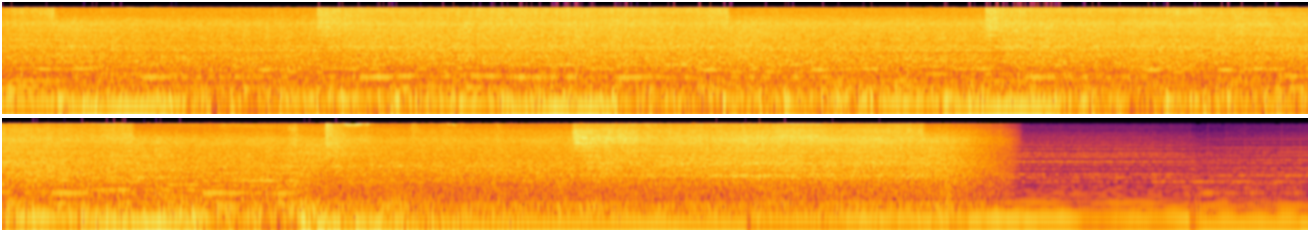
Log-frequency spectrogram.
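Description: Background music with steady notes and a shifting bass line, laid over loud, continuous sawmill machinery noise from saws and conveyors. The machinery noise drops away about a second before the end.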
